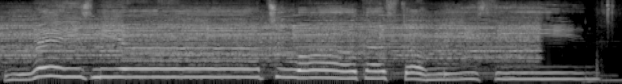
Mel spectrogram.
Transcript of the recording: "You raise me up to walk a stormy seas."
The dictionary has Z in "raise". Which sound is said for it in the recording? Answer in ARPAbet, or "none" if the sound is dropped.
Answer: Z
